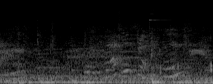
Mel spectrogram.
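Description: Faint, distant children's voices calling and playing, over a steady low hum.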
